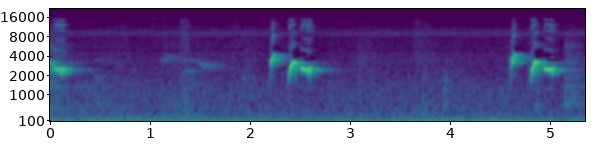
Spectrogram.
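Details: Caged red-whiskered bulbul during exercise training in a small bamboo cage hung up high; short bright whistled phrases falling from high to mid pitch, in pairs, repeated about every two and a half seconds, with low background hum.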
